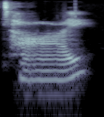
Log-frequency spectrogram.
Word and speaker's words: tie: The different examples that I have here for the sounds of letter I is tie, where you can hear the I, and actually in this one, the E is silent.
